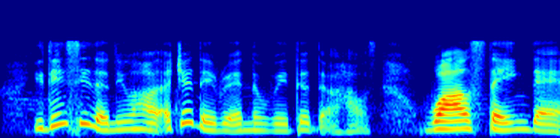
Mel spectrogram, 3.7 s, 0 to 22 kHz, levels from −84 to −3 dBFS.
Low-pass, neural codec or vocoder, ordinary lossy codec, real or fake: 7.2 kHz; none; none; real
